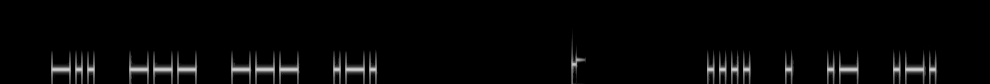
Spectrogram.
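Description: Steady mid-pitched beeps keyed in quick dots and dashes, spelling out short Morse code words at 20 words per minute in a practice lesson on the letter U, at a brisk pace, with a brief click and pause midway before the tones resume.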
